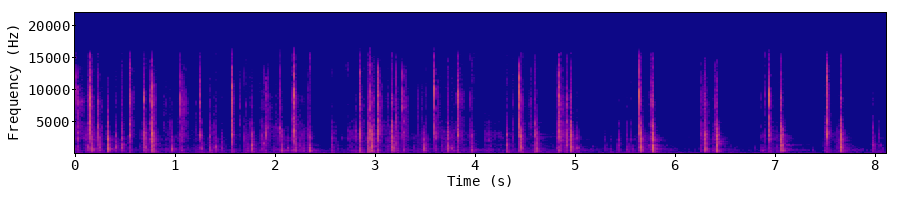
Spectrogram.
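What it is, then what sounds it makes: Plastic mechanical keyboard. Long nails type on a plastic mechanical keyboard with round keycaps, producing quick, bright clicks and clacks with almost no low end. The keystrokes come in a dense, rapid run for the first five seconds, then thin out into slower, more widely spaced taps, each cutting off almost instantly.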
